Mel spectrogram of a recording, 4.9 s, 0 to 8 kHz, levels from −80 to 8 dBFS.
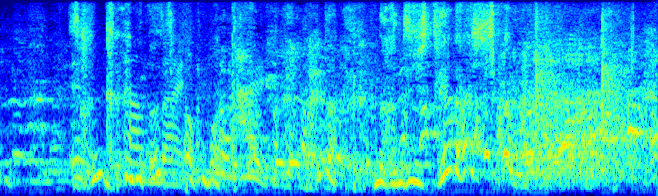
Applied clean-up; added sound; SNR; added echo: none; none; none; none.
